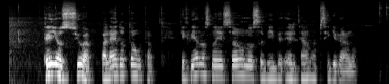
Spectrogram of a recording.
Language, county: Lithuanian, Klaipėda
